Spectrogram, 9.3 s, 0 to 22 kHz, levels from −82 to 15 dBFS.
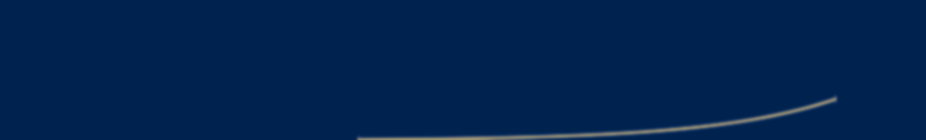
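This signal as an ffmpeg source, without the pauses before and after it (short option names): -f lavfi -i "aevalsrc='0.211*clip(min(t,4.78-t)/0.01,0,1)*sin(2*PI*130*4.78/log(6500/130)*(exp(log(6500/130)*t/4.78)-1))':d=4.78:s=44100"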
